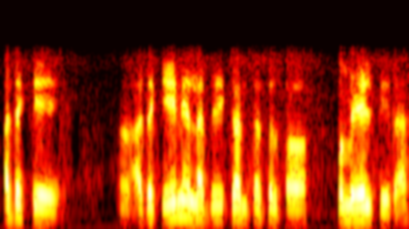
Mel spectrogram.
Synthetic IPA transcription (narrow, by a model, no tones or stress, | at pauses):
ɐd̪ɐkːe | ɐd̪ɐkːeeːnɛlːɐbeːkɐnt̪ɐsɐlpɐ | mɐmːɐɦe̞ːɭt̪iːɾa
